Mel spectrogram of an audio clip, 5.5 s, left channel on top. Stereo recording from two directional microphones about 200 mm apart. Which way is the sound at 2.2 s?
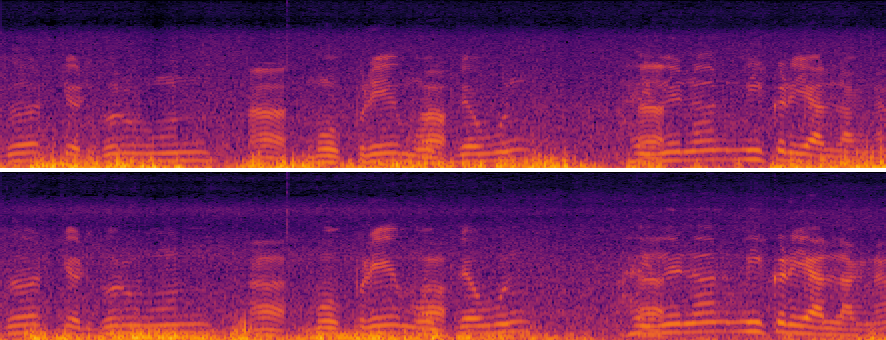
20° left (ahead or behind).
